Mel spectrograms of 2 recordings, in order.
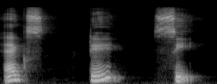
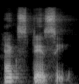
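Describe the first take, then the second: First: ecstasy very slowly in three pieces, "ex, ta, sy"; syllable by syllable. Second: Said in the usual way. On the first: Shown as a demonstration. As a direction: break ecstasy up with a pause after each syllable. Teacher sounds word out by syllable.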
